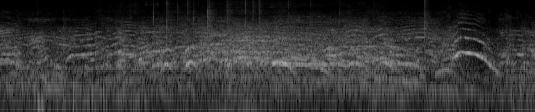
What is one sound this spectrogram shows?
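Young men cheer loudly together.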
